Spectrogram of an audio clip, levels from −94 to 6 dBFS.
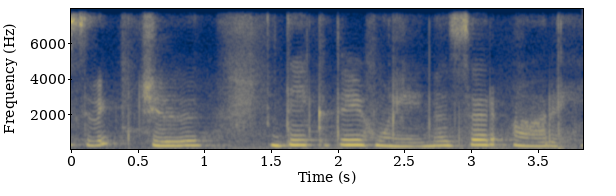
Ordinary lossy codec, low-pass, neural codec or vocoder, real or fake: none; none; codec, 16 kHz, 6 kbps, DAC; fake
